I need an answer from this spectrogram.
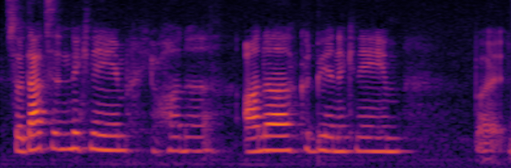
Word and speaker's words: Anna: Allah is a pretty common name but it's Anna it's not Anna it's Anna and on Elena that's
